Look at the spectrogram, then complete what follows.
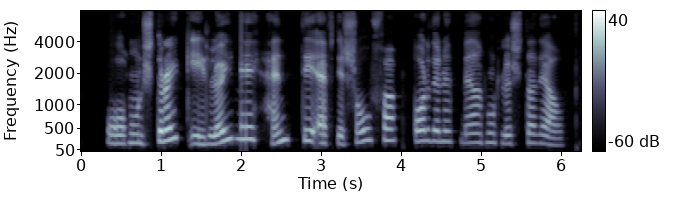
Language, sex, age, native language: Icelandic, female, 50-59, Icelandic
